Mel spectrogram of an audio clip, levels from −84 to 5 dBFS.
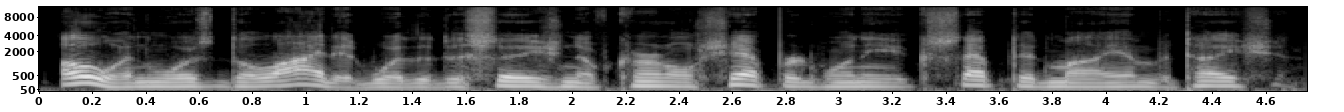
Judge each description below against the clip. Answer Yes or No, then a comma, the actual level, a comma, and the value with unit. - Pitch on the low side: Yes, low, 130 Hz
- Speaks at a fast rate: No, average, 175 wpm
